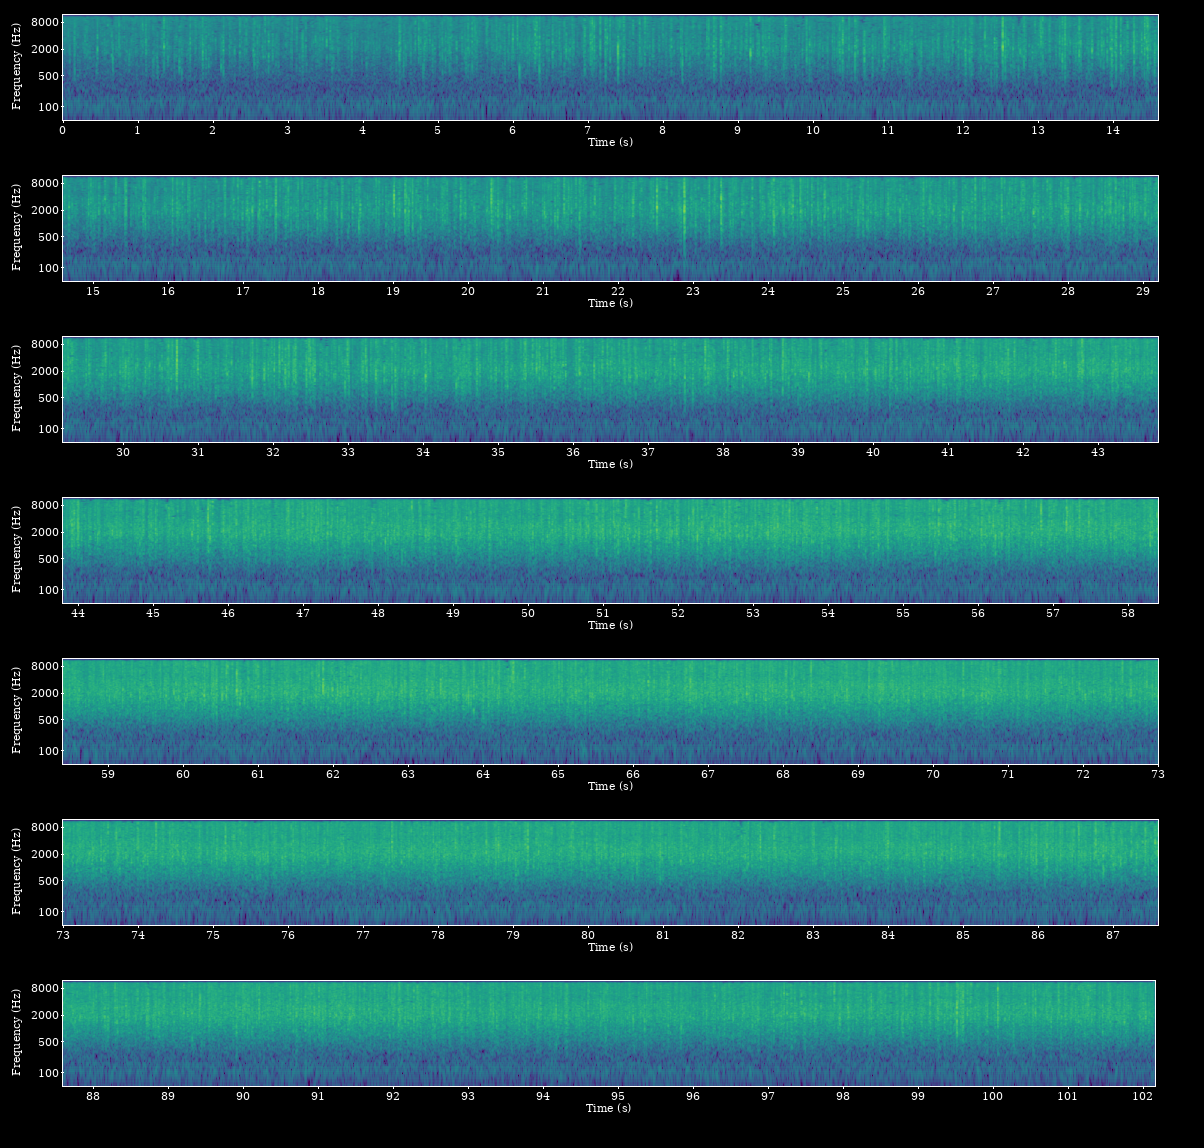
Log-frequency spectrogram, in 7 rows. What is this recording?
rainonleaves June2006
sony ecm-ms907,sony mindisc; rain falling on large butterburr leaves.
rain, weather, ambience, fieldrecording, leaves, nature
